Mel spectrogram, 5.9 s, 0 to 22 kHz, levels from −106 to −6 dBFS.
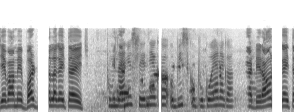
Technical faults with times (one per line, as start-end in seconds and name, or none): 0.75-0.98 Bluetooth dropout
1.94-2.53 echo leak
2.23-3.46 speech suppressed in double talk
3.17-3.24 Bluetooth dropout
3.76-4.99 speech suppressed in double talk
3.91-3.99 echo leak
4.39-4.45 echo leak
5.06-5.12 echo leak
5.43-5.65 Bluetooth dropout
